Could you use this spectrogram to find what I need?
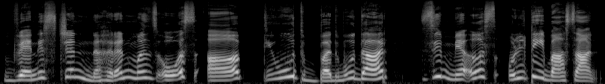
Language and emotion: Kashmiri, disgusted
